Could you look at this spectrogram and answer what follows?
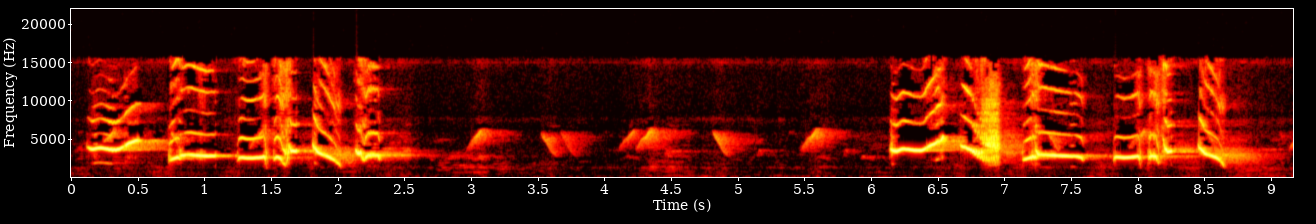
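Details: Gacor song of an Oriental magpie-robin (kacer) showing off its repertoire. Two bursts of rich whistled and slurred notes mixed with rapid chips are separated by about three seconds of quiet with a few faint notes.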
